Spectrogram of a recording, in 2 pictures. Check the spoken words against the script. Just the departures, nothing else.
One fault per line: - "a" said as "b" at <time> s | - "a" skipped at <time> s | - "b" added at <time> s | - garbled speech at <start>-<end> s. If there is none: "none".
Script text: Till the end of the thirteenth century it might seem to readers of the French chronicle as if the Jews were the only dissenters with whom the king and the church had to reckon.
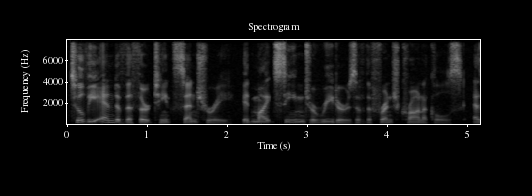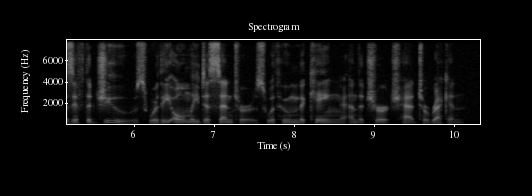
- "chronicle" said as "chronicles" at 4.2 s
